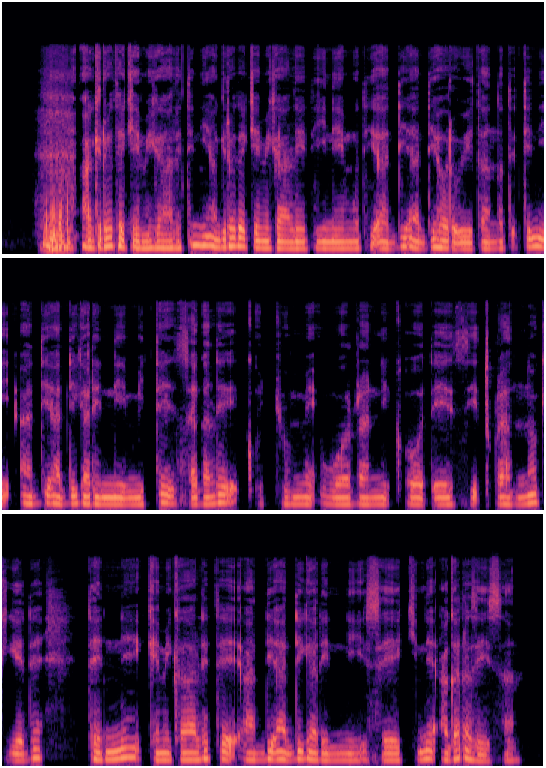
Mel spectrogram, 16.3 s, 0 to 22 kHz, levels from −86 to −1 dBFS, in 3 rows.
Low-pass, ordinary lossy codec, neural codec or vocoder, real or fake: 10.8 kHz; Opus, 64 kbps; none; real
